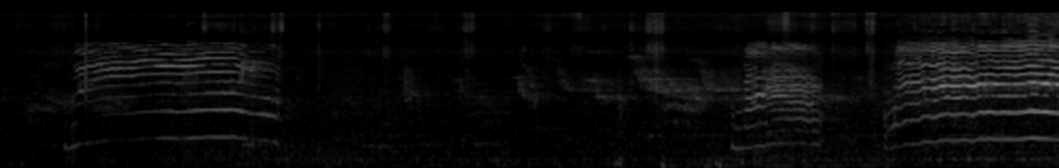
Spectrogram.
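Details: Baby kitten gives a long, steady meow, then after a quiet stretch two more drawn-out cries, the last loud and wavering upward, over a soft background hum.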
